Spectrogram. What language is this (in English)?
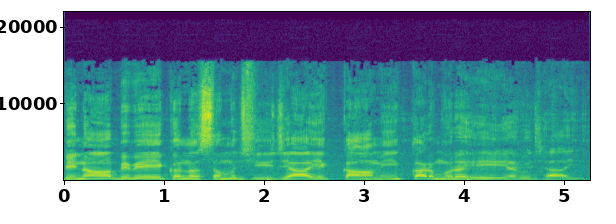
Hindi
